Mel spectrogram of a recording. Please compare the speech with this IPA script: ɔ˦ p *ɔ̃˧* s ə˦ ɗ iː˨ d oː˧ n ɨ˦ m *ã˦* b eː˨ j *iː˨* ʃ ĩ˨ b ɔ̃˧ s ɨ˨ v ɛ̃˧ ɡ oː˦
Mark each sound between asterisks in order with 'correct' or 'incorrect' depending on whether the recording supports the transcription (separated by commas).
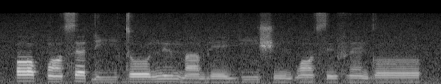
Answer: correct, incorrect, incorrect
